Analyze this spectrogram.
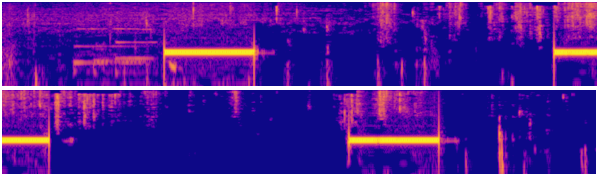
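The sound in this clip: Telephone ringback tones as a call is transferred to voicemail: three loud, steady mid-pitched tones, each about a second long and spaced roughly five seconds apart, with faint crackly line noise between them.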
